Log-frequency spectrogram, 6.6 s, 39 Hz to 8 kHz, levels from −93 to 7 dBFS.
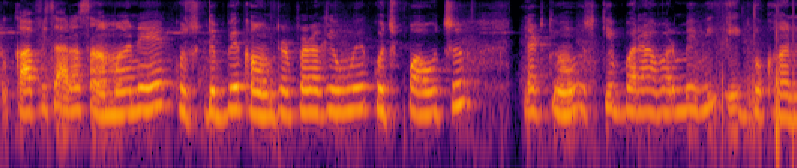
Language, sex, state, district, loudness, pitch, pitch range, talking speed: Hindi, female, Himachal Pradesh, Shimla, -20 LUFS, 235 Hz, 225-250 Hz, 200 wpm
